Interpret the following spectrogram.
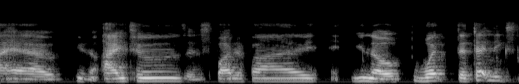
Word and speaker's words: Spotify: you can download it on itunes and spotify spotify yes yes that's how you pronounce it because i have friends that are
